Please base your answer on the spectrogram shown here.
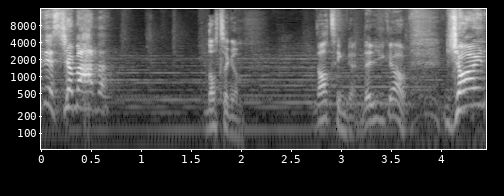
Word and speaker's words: Nottingham: at it how do you say this Jam Nottingham Nottingham there you go join us on March 1st and 2nd in nottingam where the lower bracket final and Grand Final will happen in Nottingham England in collab with Nottingham Trent University at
